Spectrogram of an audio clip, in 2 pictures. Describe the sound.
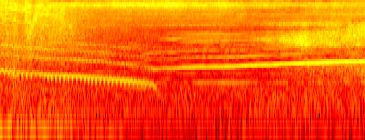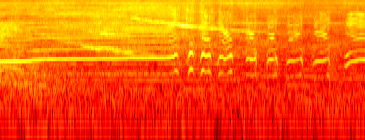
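An airplane taking off makes a loud engine roar with a whine that climbs in pitch, and a voice is heard toward the end.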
